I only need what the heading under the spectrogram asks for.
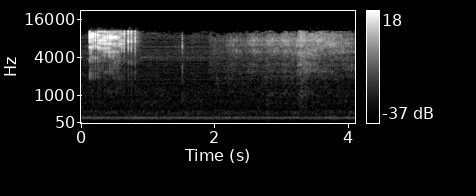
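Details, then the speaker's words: Abu Garcia Revo STX-L baitcasting reel after installing new ceramic spool bearings: steady even hum with constant pitch and faint light ticking, sounding different but smooth; normal spool spin, bearings not yet broken in. "not bad it sounds different sounds a lot different you kind of hear the ceramic sound but that feels really smooth"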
